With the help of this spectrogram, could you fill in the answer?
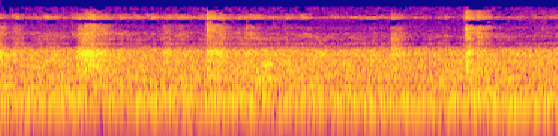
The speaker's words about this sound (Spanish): A ver si se alcanza a oír las turbinas.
